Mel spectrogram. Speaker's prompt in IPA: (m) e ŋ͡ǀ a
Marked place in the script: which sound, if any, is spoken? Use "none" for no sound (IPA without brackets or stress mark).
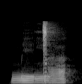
m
